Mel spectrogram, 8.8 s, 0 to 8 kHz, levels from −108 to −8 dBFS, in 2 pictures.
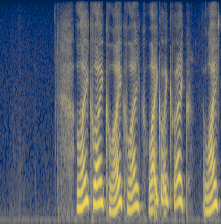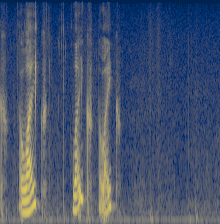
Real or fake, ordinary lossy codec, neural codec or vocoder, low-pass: real; none; none; none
